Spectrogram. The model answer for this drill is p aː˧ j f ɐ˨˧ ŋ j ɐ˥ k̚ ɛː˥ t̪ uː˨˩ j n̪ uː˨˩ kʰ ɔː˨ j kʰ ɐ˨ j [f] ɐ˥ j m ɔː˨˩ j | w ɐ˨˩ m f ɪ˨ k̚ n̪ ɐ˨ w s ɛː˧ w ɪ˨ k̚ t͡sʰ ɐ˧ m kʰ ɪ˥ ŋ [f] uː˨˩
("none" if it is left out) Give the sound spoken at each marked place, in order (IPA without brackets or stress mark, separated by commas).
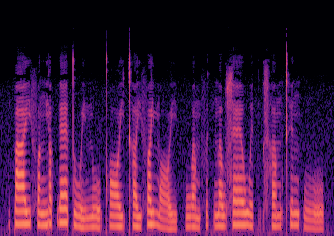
f, p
